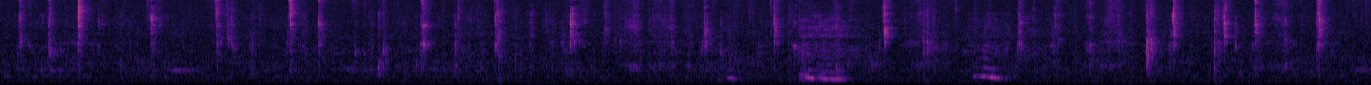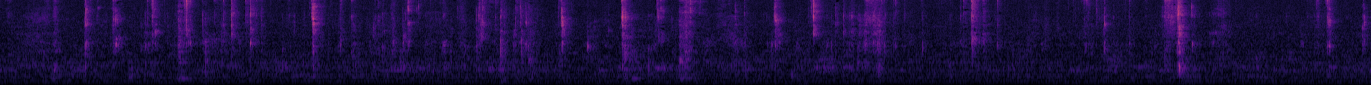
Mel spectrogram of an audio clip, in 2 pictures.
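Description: Close-miked mouth sounds of eating fried fish by hand: wet chewing with frequent sharp lip-smacking clicks, two or three a second, as flesh is sucked off the fish bones.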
